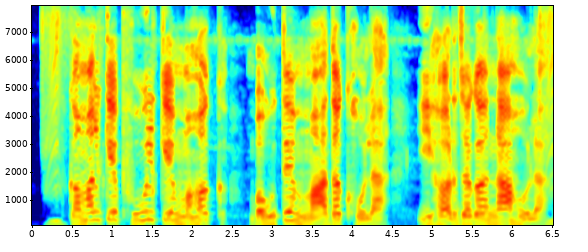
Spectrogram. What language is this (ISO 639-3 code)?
bho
